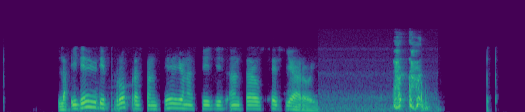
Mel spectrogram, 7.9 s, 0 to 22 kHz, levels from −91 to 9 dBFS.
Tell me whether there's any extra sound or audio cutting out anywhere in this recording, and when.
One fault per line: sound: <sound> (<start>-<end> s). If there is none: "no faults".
sound: cough (5.9-6.5 s)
